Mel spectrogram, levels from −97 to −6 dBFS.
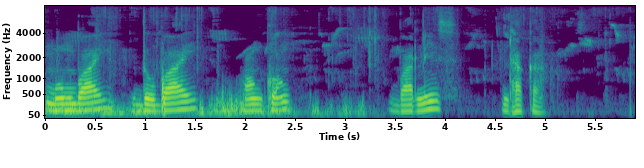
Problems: background sounds at intervals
